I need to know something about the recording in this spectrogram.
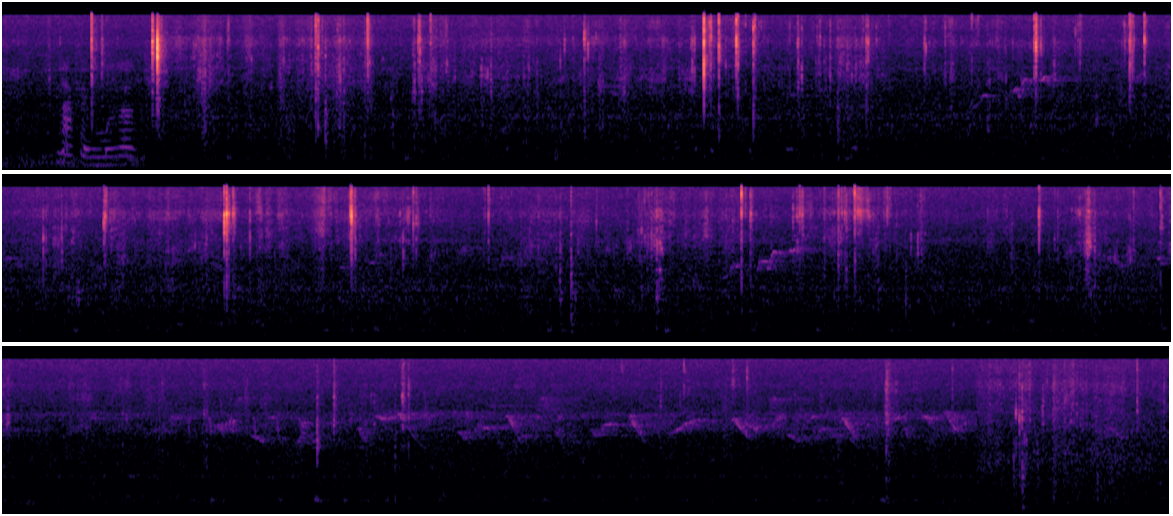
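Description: Flower stems snap with small crisp clicks as they are picked.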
